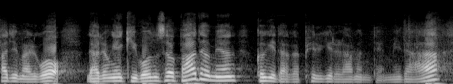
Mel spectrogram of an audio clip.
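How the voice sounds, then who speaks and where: A man speaks at a fairly high pitch. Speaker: real estate law instructor. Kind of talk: lecture. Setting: classroom with students. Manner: speeds up when talking; question-and-answer style with class.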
